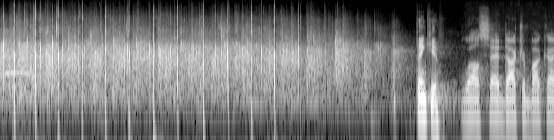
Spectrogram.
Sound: applause

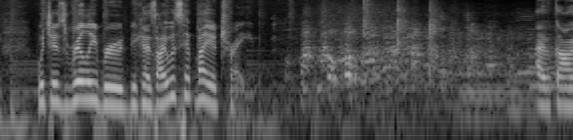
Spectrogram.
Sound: audience laughs

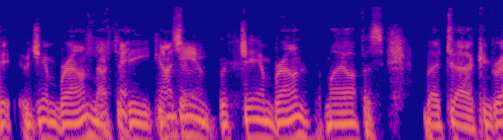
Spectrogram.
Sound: laughs

